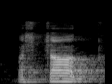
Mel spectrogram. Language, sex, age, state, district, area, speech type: Sanskrit, male, 30-45, Telangana, Hyderabad, urban, read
